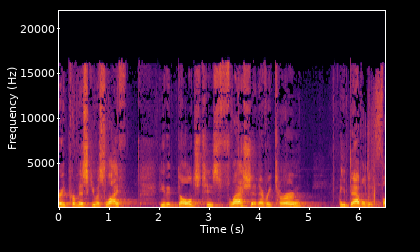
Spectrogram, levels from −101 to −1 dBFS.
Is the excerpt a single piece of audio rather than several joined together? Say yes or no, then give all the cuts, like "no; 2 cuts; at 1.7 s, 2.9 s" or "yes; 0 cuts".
yes; 0 cuts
